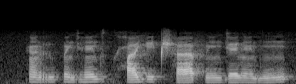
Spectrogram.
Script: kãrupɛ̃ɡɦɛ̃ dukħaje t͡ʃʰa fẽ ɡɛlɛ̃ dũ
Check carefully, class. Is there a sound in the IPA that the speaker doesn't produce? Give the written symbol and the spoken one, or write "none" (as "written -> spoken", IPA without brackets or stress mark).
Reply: none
